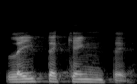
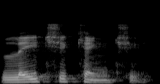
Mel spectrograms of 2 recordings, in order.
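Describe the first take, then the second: First: Leite quente with hard T's and a clear final E; Northeast leite quente. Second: Leite quente with leitchi quentchi, slow; São Paulo leite quente. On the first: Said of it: "Nicole would say". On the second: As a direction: leite quente with the T's softened to CH, slowly. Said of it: "we would say". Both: Shown as a demonstration.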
